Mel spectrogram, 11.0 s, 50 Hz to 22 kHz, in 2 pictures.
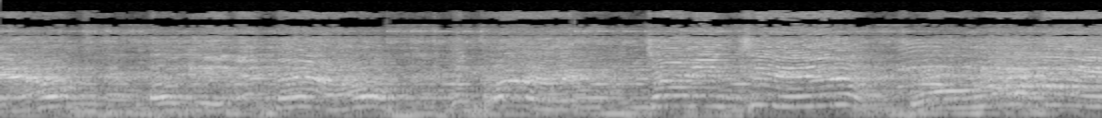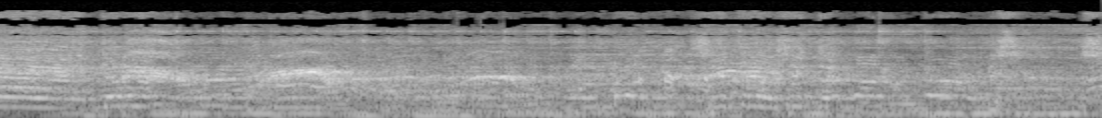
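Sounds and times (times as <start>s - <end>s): upbeat music with bass line: 0.0s - 11.0s
children shouting excitedly: 4.5s - 9.4s.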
